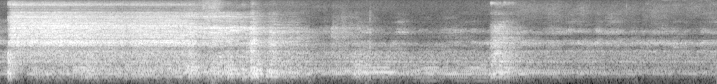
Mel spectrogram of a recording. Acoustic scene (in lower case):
subway train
